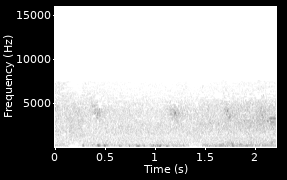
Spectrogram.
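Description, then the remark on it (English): Keys jingle faintly in athletic shorts with each step as a person walks early in the morning, a soft rhythmic rustle and clink over steady hiss. Light metallic ticks sit above muffled fabric swishes. “You can hear the keys jingling in my athletic shorts as I walk.”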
